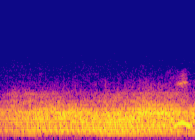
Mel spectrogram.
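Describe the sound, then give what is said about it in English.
A steady, loud airplane engine drone hums continuously through the whole stretch, a dense even roar with a throbbing tonal layer, from a plane in flight heading out over the ocean. “Two hours later, figures and me were on a plane heading out over the deep blue ocean.”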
